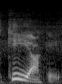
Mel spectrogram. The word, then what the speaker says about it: sukiyaki: This is not suki. They tell me it's skiyaki. S-U-K-I-Y-A-K-I is pronounced skiyaki.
